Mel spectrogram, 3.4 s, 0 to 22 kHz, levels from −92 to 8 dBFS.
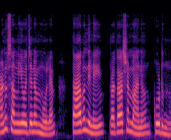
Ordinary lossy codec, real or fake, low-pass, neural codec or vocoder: none; fake; 14.4 kHz; codec, 44.1 kHz, 3.4 kbps, Pupu-Codec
